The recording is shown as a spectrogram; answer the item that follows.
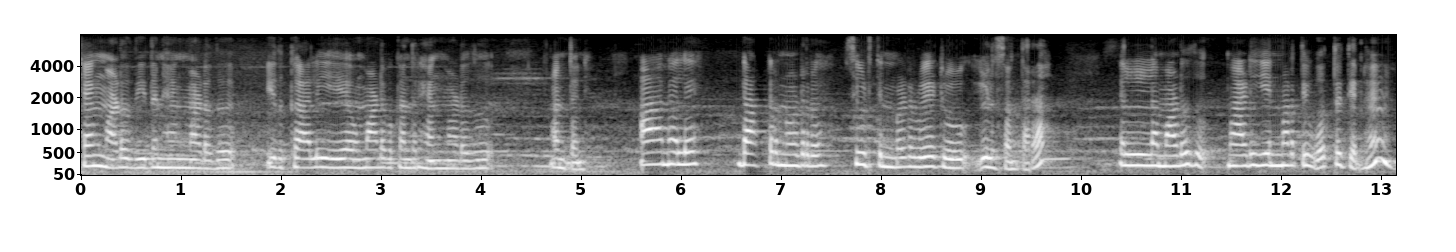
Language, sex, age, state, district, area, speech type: Kannada, female, 45-60, Karnataka, Dharwad, rural, spontaneous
